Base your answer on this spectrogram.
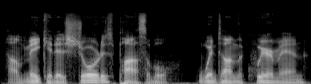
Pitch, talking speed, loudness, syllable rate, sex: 80 Hz, 230 wpm, -20 LUFS, 4.9 syllables/s, male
